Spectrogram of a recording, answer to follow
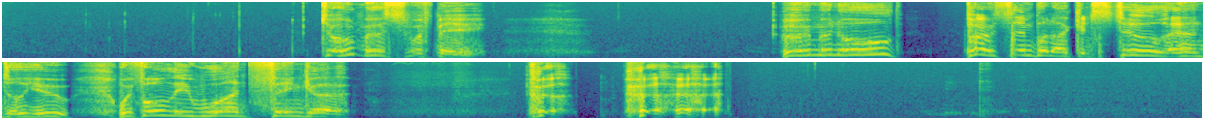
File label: Grumpy Old Man Yelling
